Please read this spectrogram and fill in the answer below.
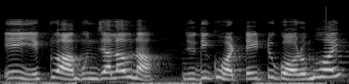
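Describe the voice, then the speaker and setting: A woman's voice: sits high, unhurried, faint music behind. A woman voicing a poor village wife and mother in a cartoon, speaking in an anxious, fretting way. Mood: fretful.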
